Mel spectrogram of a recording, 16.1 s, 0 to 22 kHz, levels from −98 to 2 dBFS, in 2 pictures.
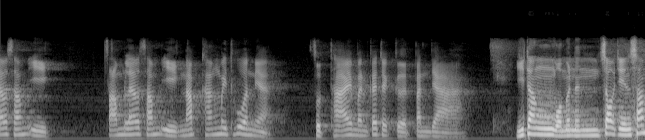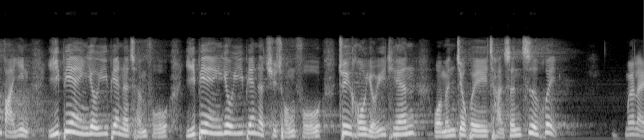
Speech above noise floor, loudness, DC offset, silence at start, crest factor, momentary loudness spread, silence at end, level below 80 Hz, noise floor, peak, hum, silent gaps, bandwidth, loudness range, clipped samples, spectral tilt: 41 dB; -21 LUFS; under 0.1%; 0 s; 16 dB; 13 LU; 0 s; -48 dBFS; -62 dBFS; -6 dBFS; none; none; 7.6 kHz; 10 LU; under 0.1%; -6 dB/octave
